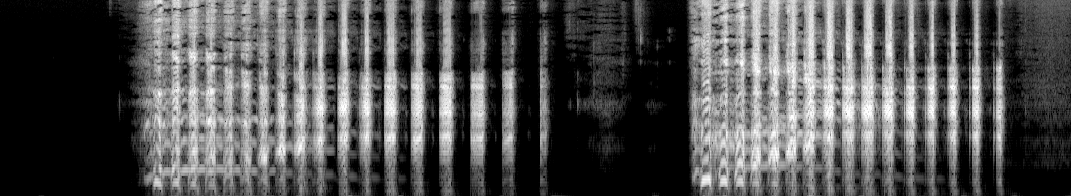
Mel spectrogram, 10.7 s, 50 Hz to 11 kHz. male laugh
0:01.4 0:05.6, 0:06.9 0:10.1

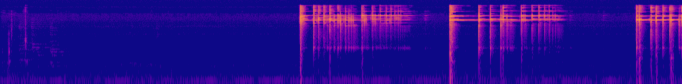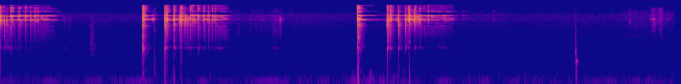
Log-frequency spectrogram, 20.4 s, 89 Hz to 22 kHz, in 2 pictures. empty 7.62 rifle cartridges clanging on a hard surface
0:04.5 0:08.5, 0:09.6 0:11.2, 0:12.4 0:13.8, 0:15.6 0:17.1

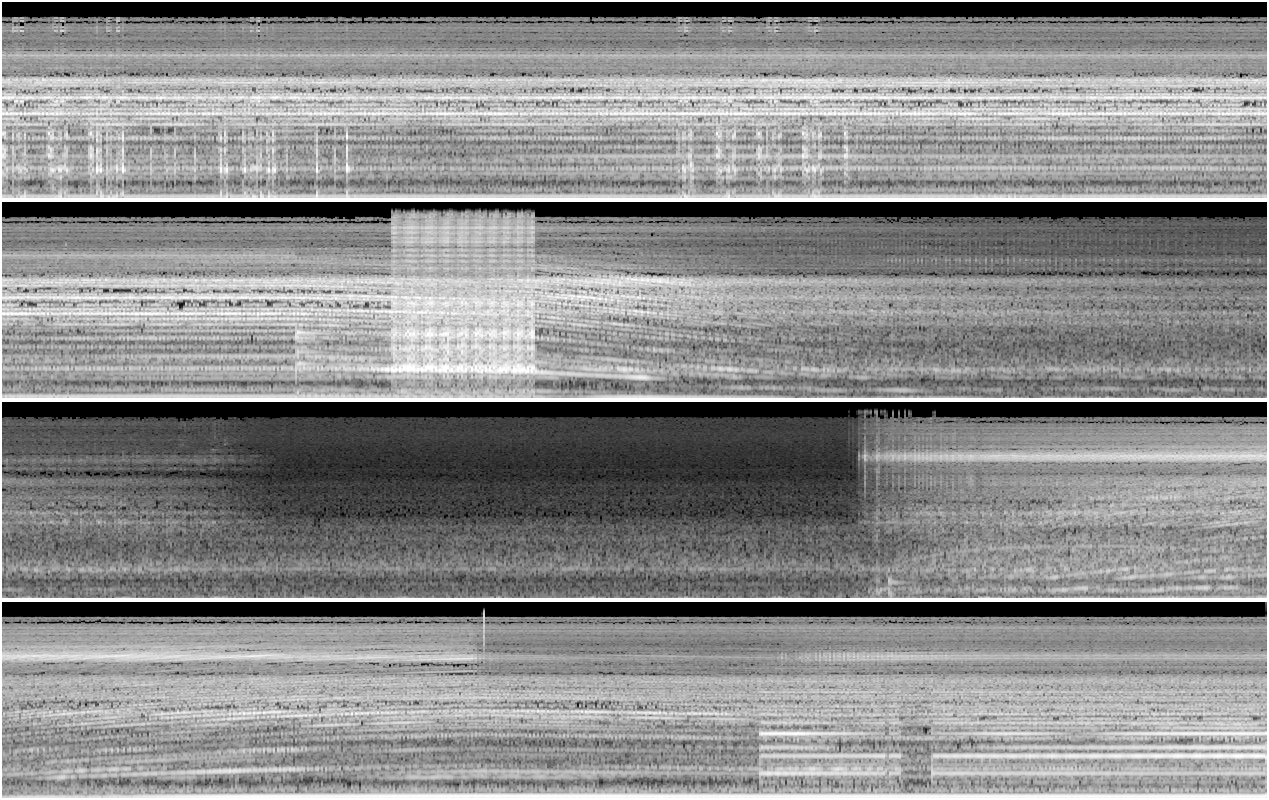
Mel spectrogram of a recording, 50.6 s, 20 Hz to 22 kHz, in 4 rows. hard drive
0:00.0 0:05.1, 0:05.9 0:09.0, 0:15.6 0:18.1, 0:45.4 0:50.6

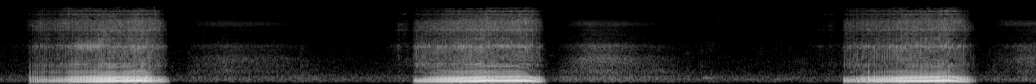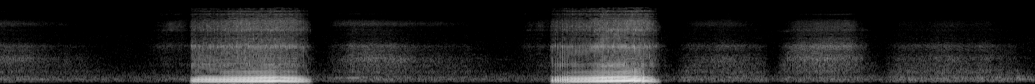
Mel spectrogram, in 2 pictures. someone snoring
0:00.3 0:02.8, 0:04.0 0:06.4, 0:08.3 0:10.9, 0:12.0 0:14.7, 0:15.7 0:20.6

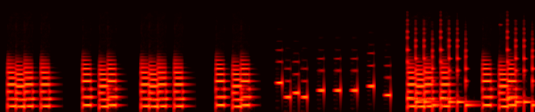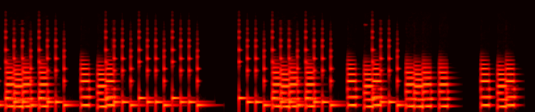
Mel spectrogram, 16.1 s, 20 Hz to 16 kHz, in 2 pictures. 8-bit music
0:06.1 0:14.4

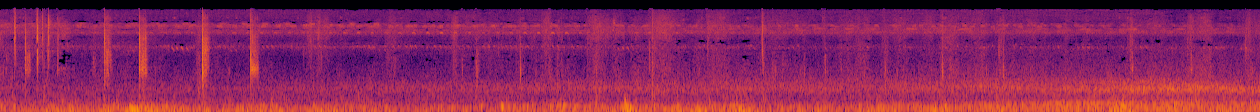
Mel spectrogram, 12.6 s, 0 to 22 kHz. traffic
0:04.4 0:12.6

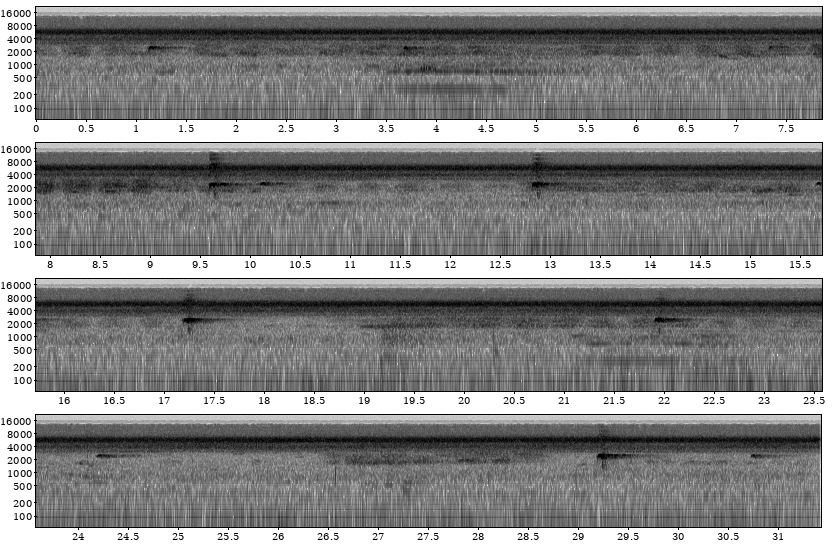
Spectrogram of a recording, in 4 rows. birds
0:29.1 0:29.7

